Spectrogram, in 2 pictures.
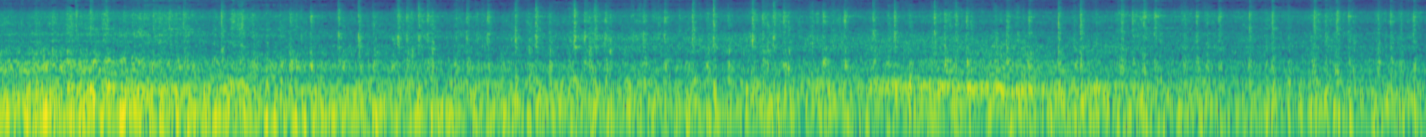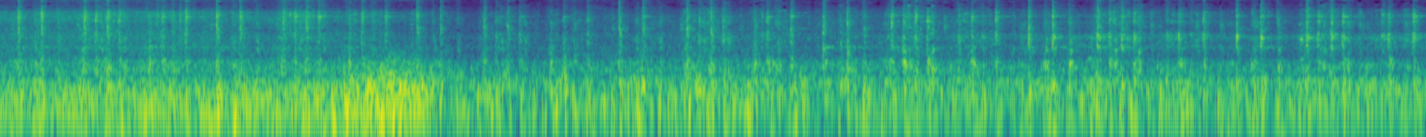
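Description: Bangladesh Railway diesel-hauled passenger train passing close by: the locomotive's engine rumble, then the coaches' wheels clattering rhythmically over the rail joints. The low rumble drops off suddenly about two-thirds of the way through, leaving mostly the wheel clatter.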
